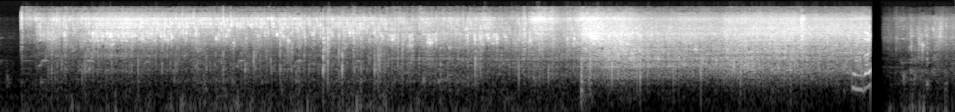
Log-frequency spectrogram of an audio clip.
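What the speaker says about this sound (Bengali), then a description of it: "কড়াটা বসিয়ে দিলাম উনুনের মধ্যে গরম হয়ে গেছে মাছের মাথা ভেজে নিচ্ছি" Steady, loud frying sizzle of catla fish heads in hot oil in a wok on a clay stove, nearly unbroken with occasional stirring scrapes, cutting off briefly near the end before resuming.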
